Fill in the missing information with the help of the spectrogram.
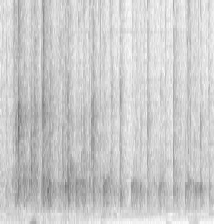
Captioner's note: applause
